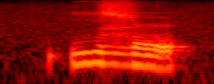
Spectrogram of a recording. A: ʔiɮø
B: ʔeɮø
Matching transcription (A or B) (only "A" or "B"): A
